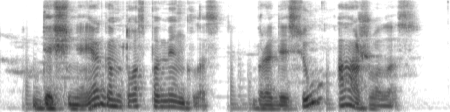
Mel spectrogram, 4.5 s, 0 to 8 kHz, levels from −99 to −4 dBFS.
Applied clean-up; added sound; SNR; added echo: neural mask model RNNoise.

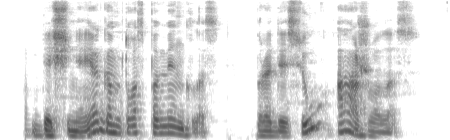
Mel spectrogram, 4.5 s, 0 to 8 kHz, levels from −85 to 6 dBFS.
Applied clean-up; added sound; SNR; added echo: neural mask model DeepFilterNet 3.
